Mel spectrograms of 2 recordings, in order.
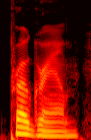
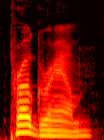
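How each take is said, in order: Both takes have the same delivery.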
